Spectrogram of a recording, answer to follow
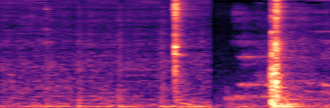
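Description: A single sharp knock a little past halfway, typical of a hard raw potato bumping the side of a stainless steel pot of water, over a faint steady hiss.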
